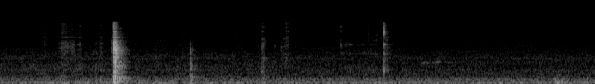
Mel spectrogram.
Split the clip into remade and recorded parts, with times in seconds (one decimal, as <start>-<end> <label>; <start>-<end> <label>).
0.0-2.5 remade; 2.5-6.0 recorded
